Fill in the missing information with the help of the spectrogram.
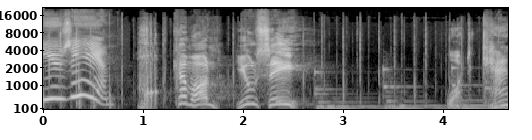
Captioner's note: oinks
